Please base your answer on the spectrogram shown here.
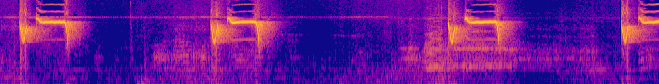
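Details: Song of a red-headed flowerpecker: a high piercing phrase repeated about every two seconds, a short sharp burst, a sustained level whistle, then an abrupt downward slur, with faint lower chirps between phrases.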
